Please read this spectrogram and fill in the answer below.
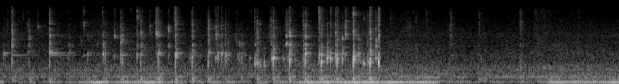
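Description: Raw eggs being beaten in a glass jug: a utensil clicks rapidly against the glass, then stops about four seconds in.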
